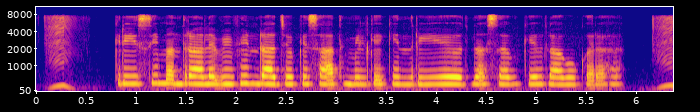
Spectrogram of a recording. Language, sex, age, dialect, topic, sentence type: Magahi, female, 18-24, Central/Standard, banking, statement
